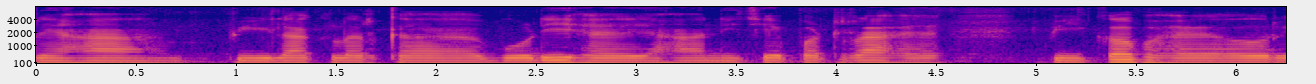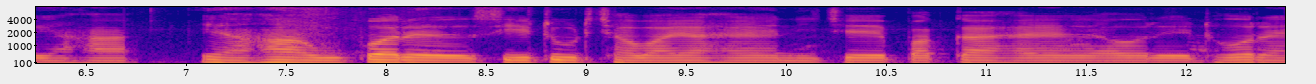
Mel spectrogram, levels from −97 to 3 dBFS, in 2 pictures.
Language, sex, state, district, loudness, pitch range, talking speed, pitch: Hindi, male, Chhattisgarh, Bilaspur, -31 LUFS, 120-125 Hz, 140 wpm, 120 Hz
